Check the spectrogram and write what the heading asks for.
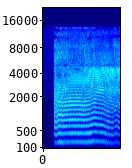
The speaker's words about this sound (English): That's …'s mad fart.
